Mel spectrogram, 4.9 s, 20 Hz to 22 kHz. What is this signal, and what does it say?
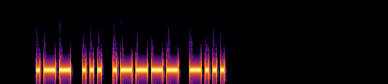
Morse code, heard as a keyed tone, about 25 wpm, 700 Hz. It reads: WS1B
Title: USA Call Signs - 4 Characters - Repeated 2x - 25wpm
